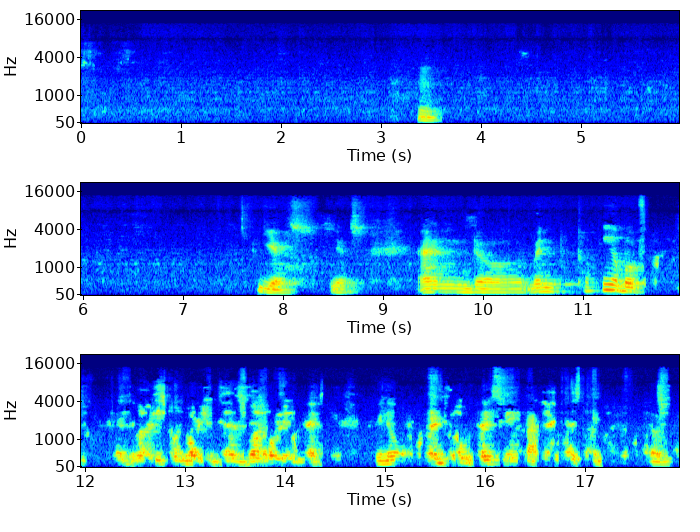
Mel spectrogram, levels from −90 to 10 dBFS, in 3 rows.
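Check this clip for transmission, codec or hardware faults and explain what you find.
Two echo-related faults are present, both pointing to the far end's loudspeaker audio reaching the microphone.

Other side's voice leaking through: a second, very faint voice sits far beneath the talker from 0.00 to 2.95 s, 3.62 to 7.63 s and 8.25 to 8.89 s, with brief scraps at 9.26 s and 9.8 to 9.95 s. From 12.23 s to the end it returns at roughly the talker's own level. The likely cause is an echo canceller leaving residual loudspeaker sound in the microphone signal.

Speech suppressed in double talk: from 11.62 s to the end the talker's voice sinks, dropping by as much as about 30 dB while the other voice is strongly present. Both sides were likely talking at once, and the canceller, unable to tell its own talker from the echo, pulled both down.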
